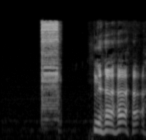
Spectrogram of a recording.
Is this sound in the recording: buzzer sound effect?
yes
